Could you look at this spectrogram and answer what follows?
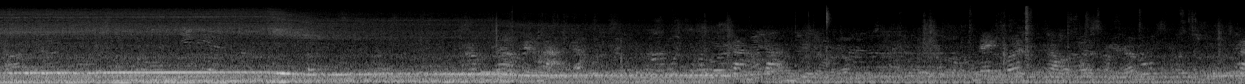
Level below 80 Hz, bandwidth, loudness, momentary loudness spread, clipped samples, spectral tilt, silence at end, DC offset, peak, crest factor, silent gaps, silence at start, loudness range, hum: -42 dBFS; 16.5 kHz; -27 LUFS; 11 LU; under 0.1%; -6.5 dB/octave; 0 s; under 0.1%; -6 dBFS; 20 dB; none; 0 s; 9 LU; none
